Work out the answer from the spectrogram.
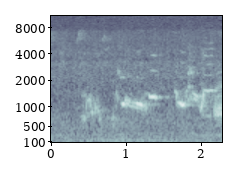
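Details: Male magpie lingering on a back deck sings softly to himself in a flowing chain of fluted, gently wavering notes, with short rising and falling slides.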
